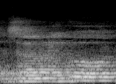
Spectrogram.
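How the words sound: It is drawn out, Indonesian style.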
